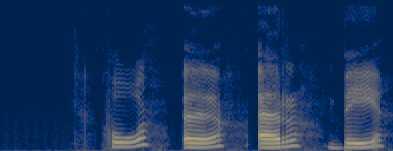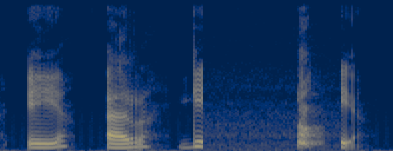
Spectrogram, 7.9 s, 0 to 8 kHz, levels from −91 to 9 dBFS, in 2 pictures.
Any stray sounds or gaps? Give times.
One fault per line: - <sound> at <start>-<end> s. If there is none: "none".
- bark at 6.9-7.2 s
